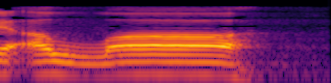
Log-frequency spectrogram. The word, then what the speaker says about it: Allah: Many times you'll see this written on top of the shadda. That means that you should pronounce it as though there's a long vowel, aleph, with that letter lamb. So you say Allah. Okay? But there's no aleph written in the word itself, although it has to be pronounced.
